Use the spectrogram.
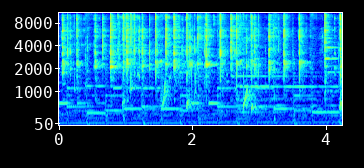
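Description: A whisk or spoon clinks rapidly against a bowl while yogurt and sugar are beaten together, a steady close rhythm of metallic taps and wet stirring.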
